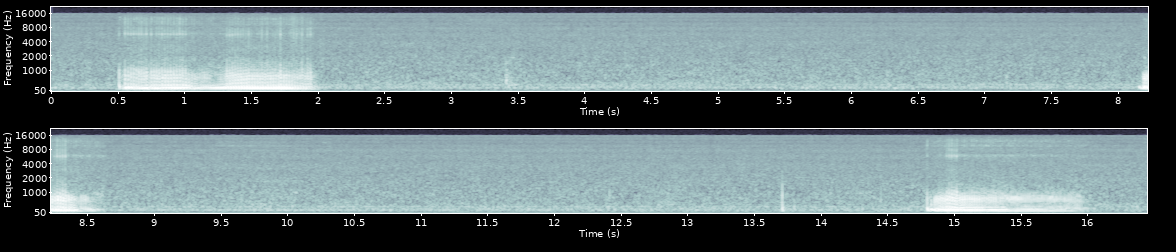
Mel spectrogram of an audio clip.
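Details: Female dog snoring, sprawled on the bed at night, tired after an afternoon bath: soft, fluttering snores, three in about sixteen seconds, with quiet between.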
